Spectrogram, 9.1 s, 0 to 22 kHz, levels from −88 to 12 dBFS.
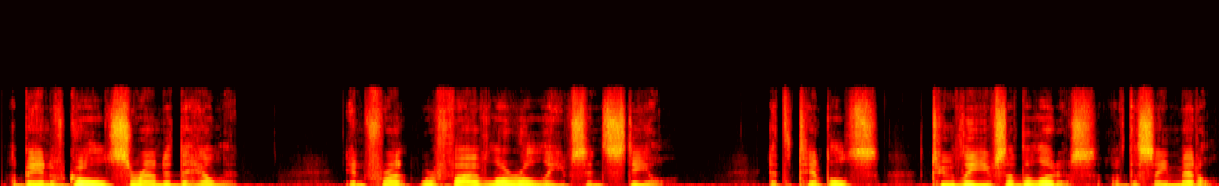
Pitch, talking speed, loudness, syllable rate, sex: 95 Hz, 175 wpm, -18 LUFS, 5.2 syllables/s, male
